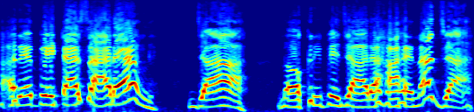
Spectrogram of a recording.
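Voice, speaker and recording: A woman's voice: high-pitched, expressive, sharp tone, no room sound, studio quality, full character voice. A woman playing a daughter-in-law who pretends to be possessed by a vengeful mother's ghost, commanding and menacing in melodramatic style. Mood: bossy. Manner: menacing, commanding, drawn-out words. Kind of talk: melodramatic Hindi story-video acting.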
